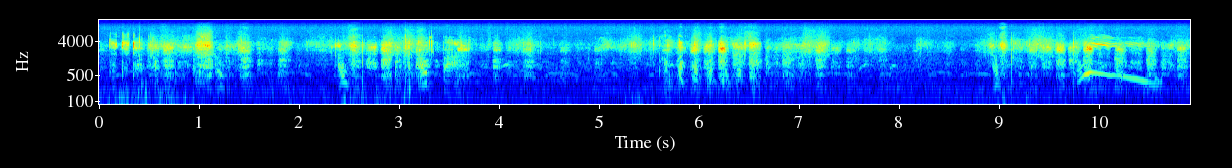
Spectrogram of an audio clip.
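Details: A Labrador Retriever playing football pants quickly and huffs in rapid bursts, ending with a brief high whine.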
